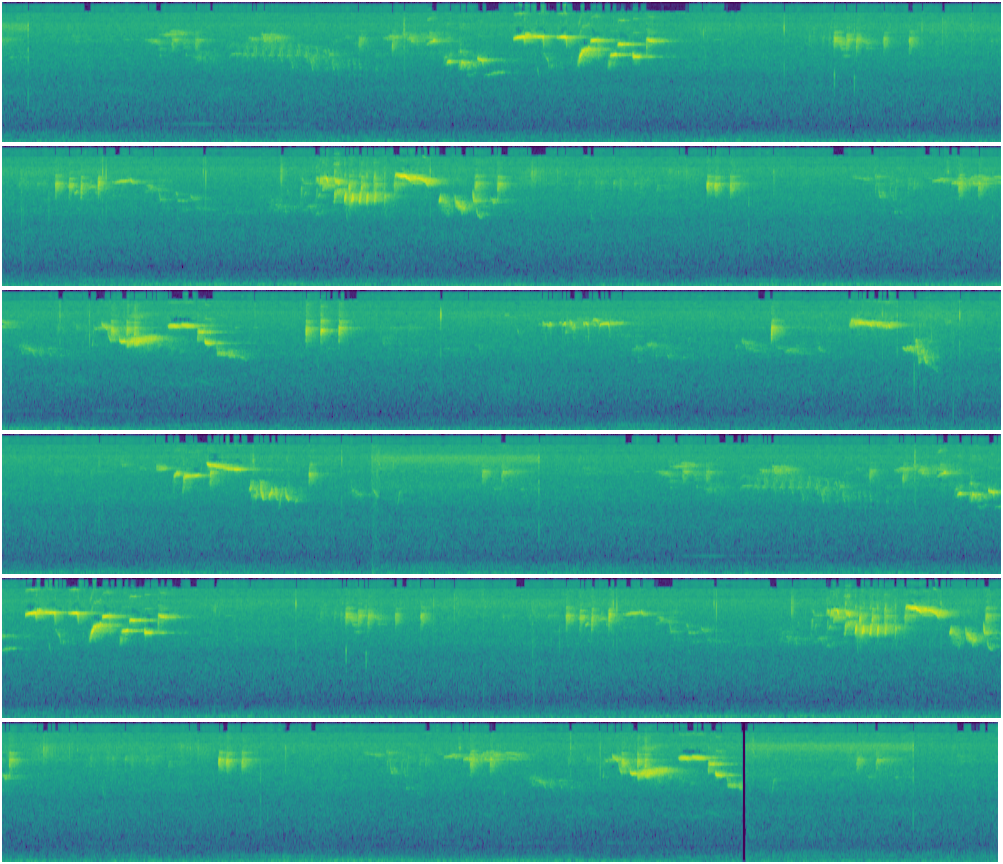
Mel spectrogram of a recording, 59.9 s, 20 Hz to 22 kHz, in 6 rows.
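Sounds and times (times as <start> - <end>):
songbirds chirping and trilling: 0.0 - 6.8, 10.4 - 15.2, 18.3 - 41.8, 53.2 - 59.2
low rumble of wind or water: 0.0 - 59.9.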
